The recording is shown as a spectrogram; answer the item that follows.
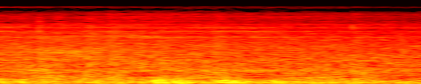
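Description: Night street ambience: a steady low rumble of traffic noise, with two low thumps a little under a second and just over a second in.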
